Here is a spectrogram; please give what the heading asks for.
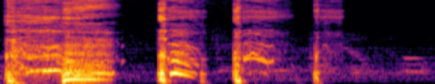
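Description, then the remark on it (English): A man's raspy cough: one longer harsh burst followed by three shorter hacking coughs in an uneven rhythm, with brief quiet gaps and no talking. “He coughs.”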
